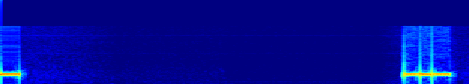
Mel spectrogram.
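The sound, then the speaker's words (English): A telephone line during dialing gives a short steady tone, then a long silence, then a second tone burst broken by a few brief clicks before it cuts off. “She gave me a number to dial her at, so let me see if I can get her on the line. Stand by. As we dial, there we go.”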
